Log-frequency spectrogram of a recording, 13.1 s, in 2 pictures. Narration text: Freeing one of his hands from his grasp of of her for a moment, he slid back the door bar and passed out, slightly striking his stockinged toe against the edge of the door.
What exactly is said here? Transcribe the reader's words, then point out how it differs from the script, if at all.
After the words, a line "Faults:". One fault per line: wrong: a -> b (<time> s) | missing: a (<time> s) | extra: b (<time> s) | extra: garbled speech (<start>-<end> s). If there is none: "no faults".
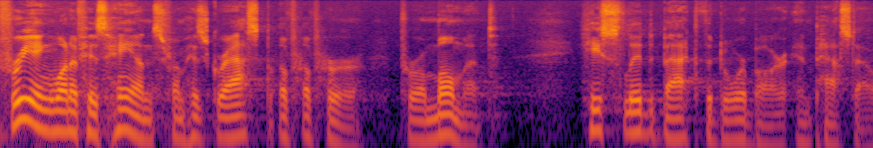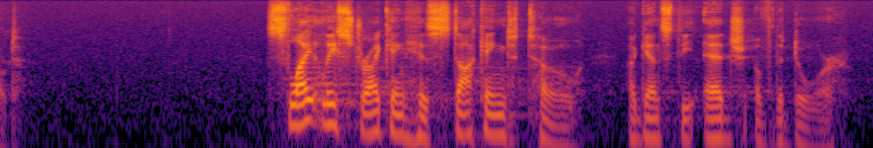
Freeing one of his hands from his grasp of of her for a moment, he slid back the door bar and passed out, slightly striking his stockinged toe against the edge of the door.
Faults:
no faults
